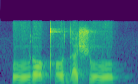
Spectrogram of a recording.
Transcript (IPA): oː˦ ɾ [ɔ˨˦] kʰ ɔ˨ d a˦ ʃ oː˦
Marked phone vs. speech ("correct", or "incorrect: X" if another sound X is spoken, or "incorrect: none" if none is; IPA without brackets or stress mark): correct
